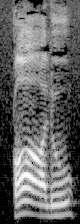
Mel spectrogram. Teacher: الف قاف هم به خاطر خود قاف تبعیت میکنه، الف هم تفخیم میشه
